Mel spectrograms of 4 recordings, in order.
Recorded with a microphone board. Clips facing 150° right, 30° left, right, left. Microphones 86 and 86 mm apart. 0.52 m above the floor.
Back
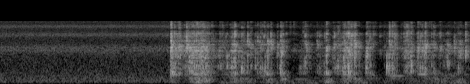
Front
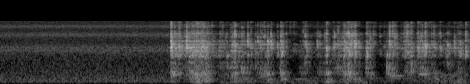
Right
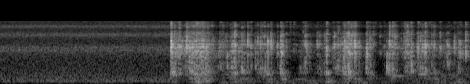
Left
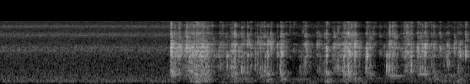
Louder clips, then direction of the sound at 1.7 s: Back 1 dB, even; 165° left.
